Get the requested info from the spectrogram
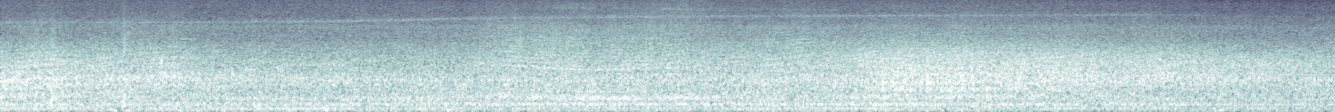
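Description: State Railway of Thailand passenger train running along the track, heard from an open coach window: a steady running noise of wheels on rail and rushing air, swelling slightly about nine seconds in.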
